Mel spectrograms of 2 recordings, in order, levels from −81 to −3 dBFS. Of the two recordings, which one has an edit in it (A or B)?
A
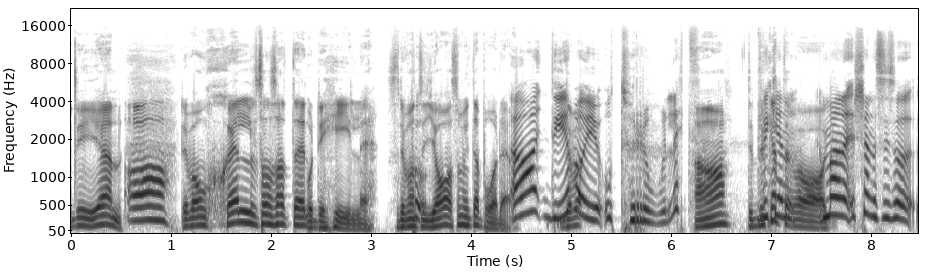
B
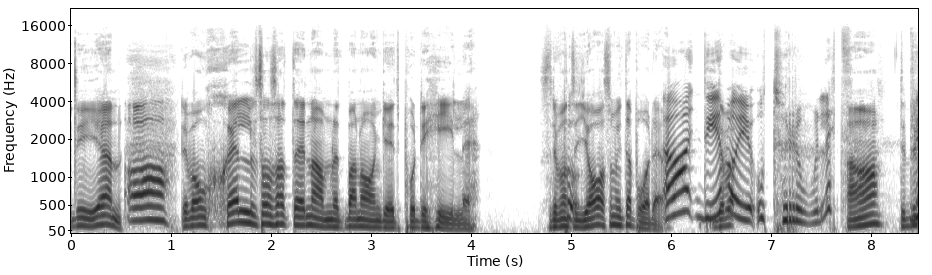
A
